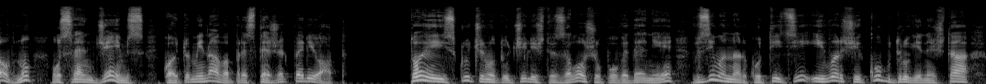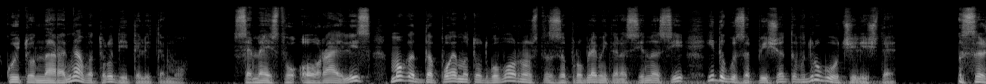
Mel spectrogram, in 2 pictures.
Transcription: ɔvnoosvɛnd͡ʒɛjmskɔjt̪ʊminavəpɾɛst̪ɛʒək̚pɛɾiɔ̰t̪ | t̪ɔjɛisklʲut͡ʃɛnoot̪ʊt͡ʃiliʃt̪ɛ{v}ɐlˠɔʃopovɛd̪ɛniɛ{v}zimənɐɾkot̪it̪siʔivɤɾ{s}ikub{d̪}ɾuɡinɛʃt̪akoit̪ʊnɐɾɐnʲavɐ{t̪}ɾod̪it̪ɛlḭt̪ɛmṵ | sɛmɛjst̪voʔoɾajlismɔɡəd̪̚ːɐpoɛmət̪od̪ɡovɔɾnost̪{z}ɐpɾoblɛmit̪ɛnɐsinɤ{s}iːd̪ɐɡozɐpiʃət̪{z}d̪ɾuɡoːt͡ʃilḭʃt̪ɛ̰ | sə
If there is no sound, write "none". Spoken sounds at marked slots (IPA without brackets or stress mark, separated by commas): z, v, ʃ, d̪, t̪, z, s, v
